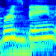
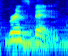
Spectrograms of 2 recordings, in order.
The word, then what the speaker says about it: Brisbane: Tommy, it's not Brisbane, it's Brisbane.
